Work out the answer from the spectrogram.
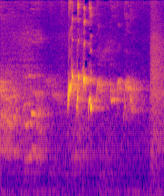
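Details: Red-whiskered bulbul performing a 'phat kuaitiao' / 'khayao khuat' style song meant for training pet birds: one fast string of four clear, bouncing whistled notes trailing into a lower warble.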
